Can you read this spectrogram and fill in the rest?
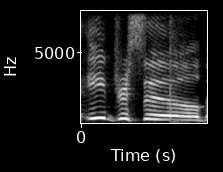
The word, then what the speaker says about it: Yggdrasil: Yeah, Yggdrasil.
